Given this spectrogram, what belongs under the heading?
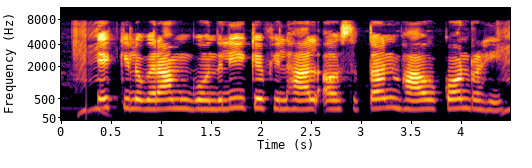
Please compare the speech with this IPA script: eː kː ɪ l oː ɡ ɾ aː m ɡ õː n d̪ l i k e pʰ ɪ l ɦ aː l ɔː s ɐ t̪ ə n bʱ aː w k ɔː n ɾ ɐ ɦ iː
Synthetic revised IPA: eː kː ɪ l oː ɡ ɾ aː m ɡ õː n d̪ l i k e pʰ ɪ l ɦ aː l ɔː s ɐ t̪ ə n bʱ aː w k ɔː n ɾ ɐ ɦ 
